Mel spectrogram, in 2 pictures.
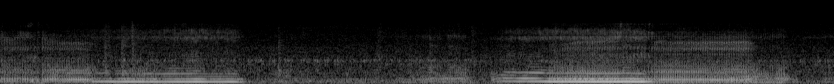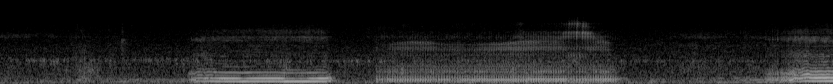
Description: Snoring bulldogs symphony.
